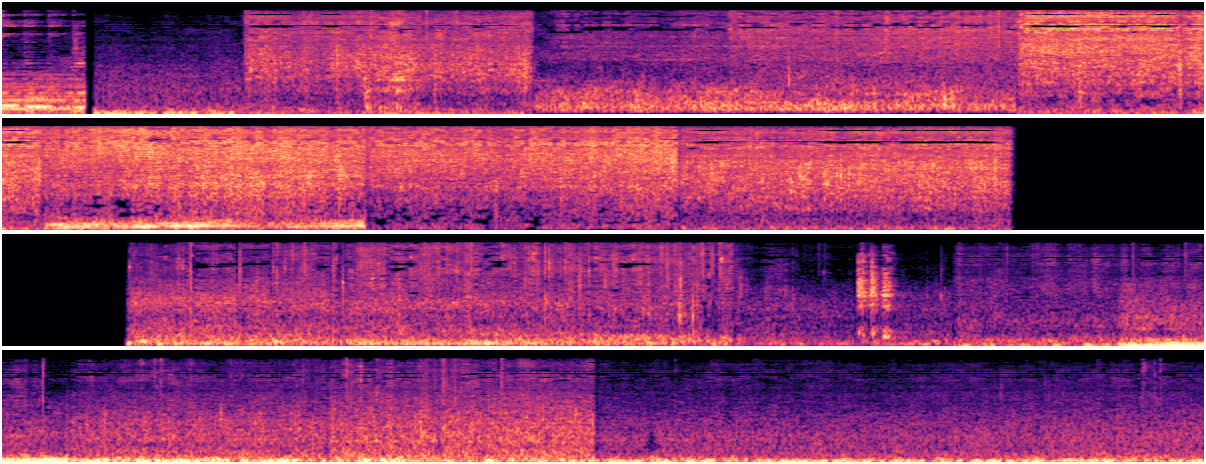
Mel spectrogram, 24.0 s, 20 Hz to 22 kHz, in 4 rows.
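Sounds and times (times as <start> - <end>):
pork sizzling on a griddle: 1.2 - 2.7, 4.7 - 11.1.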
